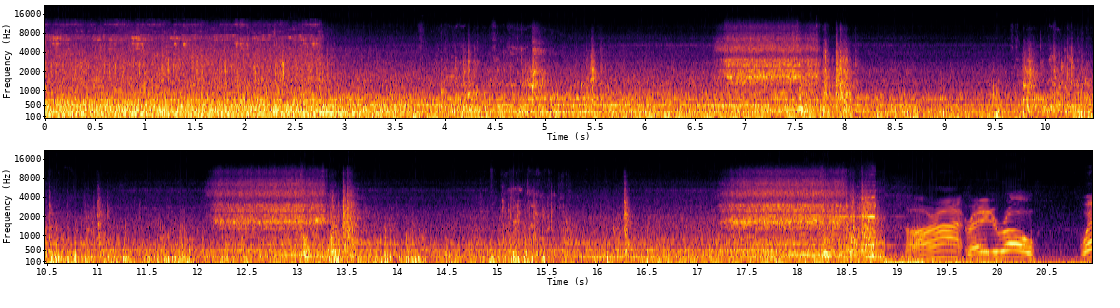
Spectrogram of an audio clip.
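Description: Cotton module builder running with a steady engine and hydraulic drone as seed cotton is dumped in and packed by the tramper. A hissing burst comes three times, about every five seconds.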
